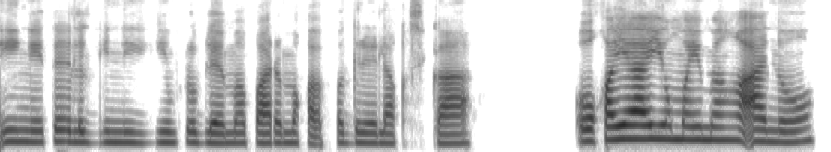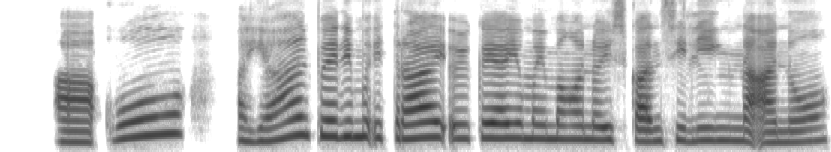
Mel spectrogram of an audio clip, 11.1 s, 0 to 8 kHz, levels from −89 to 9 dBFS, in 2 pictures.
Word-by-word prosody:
ingay 220 0 -3
talaga 215 -3 -4
nagiging 205 0 -5
problema 195 -2 -2
para 195 0 0
makapag-relax 195 +1 -6
ka? 180 0 0 0.7
O 230 0 +3
kaya 270 +1 +8
yung 275 - +2
may 260 0 +1
mga 250 -1 +1 0.2
ano 215 +2 -3 0.5
ah, 215 -1 +1
oh, 335 +8 0 0.4
ayan, 260 +10 -1
pwede 320 -1 +2
mo 315 - +1
i-try 295 +1 +2
o 280 +1 -4
kaya 290 0 +3
yung 280 - -3
may 275 - -2
mga 265 0 -1
noise 255 -1 -2
canceling 235 +1 -2
na - - +2
ano, 220 +4 -5
235 Hz, 150 wpm, -20 LUFS, 205-275 Hz, 0.7 s, kaya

